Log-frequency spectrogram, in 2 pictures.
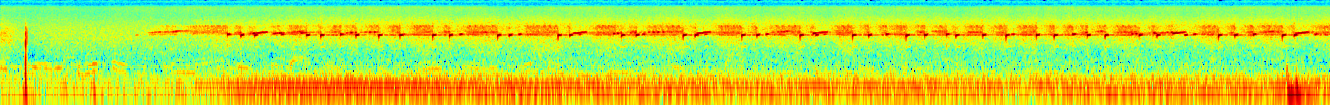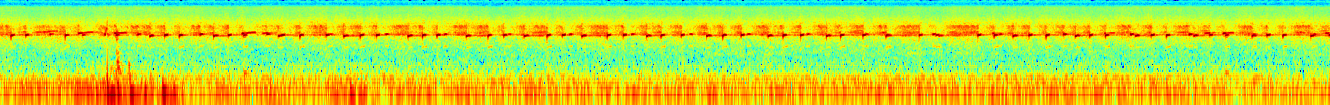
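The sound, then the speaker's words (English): A dense frog chorus carries on steadily throughout: sharp, repeated call notes of an ornate chorus frog (Pseudacris ornata) mixed into the continuous shrill din of rapid, high-pitched whistling peeps from spring peepers in the background. “Its call is a sharp note, which is heard here with the whistles of spring peepers in the background.”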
